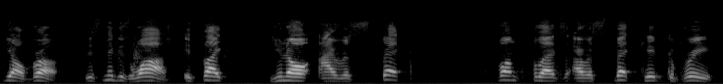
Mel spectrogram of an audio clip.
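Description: Guy on a podcast, kinda high voice, asks questions and cusses, dry sound. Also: darkish tone, no echo. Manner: quick interjections, questioning, profane. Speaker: podcast co-host. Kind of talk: casual chat.

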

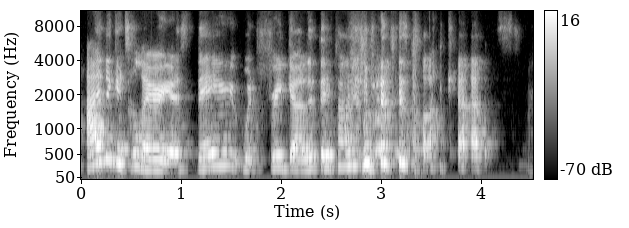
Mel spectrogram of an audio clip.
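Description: A young woman casually telling a long story as a podcast guest, talking in an animated way and acting out the people she quotes. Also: on the high side, a little slow, slight background noise. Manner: animated, filler-heavy, acts out quoted voices.

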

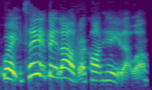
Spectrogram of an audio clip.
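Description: A woman's voice: high voice, very animated, fast talker, dry recording, muffled recording. A woman guest on a casual podcast, self-deprecating and giggly. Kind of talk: casual chat.

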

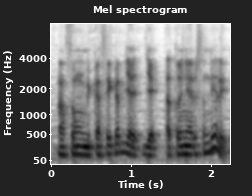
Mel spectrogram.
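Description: Deep-voiced woman asking short questions. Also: fast talker, darkish tone, soft background music. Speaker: interviewer. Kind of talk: casual interview questions.

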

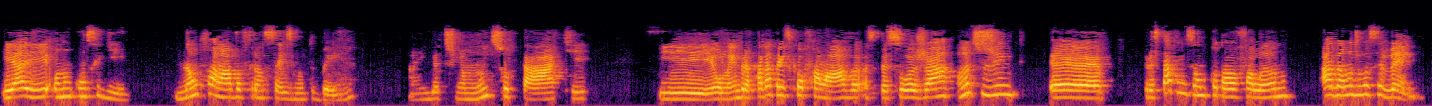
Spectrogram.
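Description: A woman with a Brazilian Portuguese accent appears as a guest in a live online interview over a remote video call, telling personal stories. Her voice sits high, she speaks at normal speed, and she is talkative, expressive, and conversational.

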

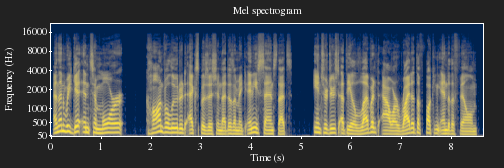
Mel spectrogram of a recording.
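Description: Male podcast co-host, mid-pitch, dry close mic, profane and ranting when worked up. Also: animated, normal speed, dry recording. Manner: profane, ranting, gets loud and high when exasperated. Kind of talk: casual podcast chat.

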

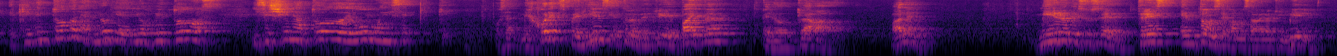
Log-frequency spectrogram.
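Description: A man preaching a sermon in an animated, emphatic way, repeating phrases for emphasis. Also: high voice, moderate pace. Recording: echoey room from far off, faint background noise.

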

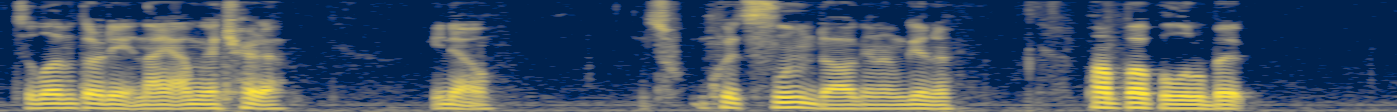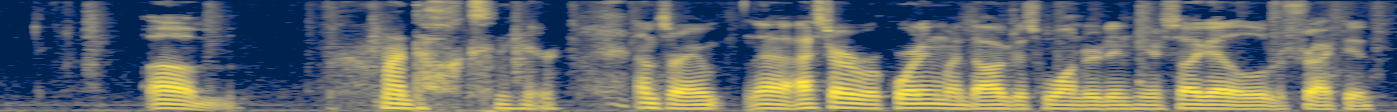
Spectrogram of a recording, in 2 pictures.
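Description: A man speaking in a monotone, giving a casual devotional podcast talk in an informal, rambling way with halting self-corrections. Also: lowish voice.

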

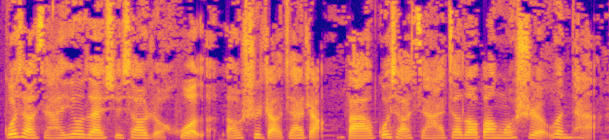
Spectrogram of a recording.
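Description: A young woman host reading funny anecdotes as comic narration, with lively storytelling that acts out the quoted lines. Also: mid-range voice, a little fast. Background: background music.

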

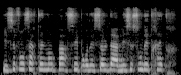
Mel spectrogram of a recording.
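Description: A woman voicing a hot-tempered young male soldier who shouts in an audiobook. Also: high-pitched, little pitch movement, fast talker, voice pushed up, lightly acted. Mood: angry. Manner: shouting, aggressive.

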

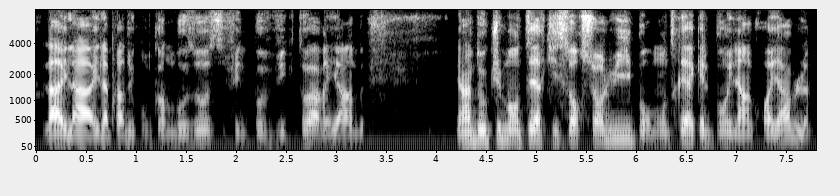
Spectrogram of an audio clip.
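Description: A man co-hosting a podcast, chatting casually and haltingly with frequent restarts and fillers. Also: mid-range voice, fairly even intonation. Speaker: podcast co-host. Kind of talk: casual chat about boxing.

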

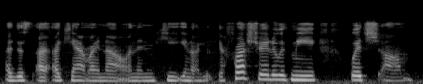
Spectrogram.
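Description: A woman's voice: fairly low pitch, steady tone, fairly quick, dull audio. A woman in her twenties, a podcast guest, speaking reflectively and hesitantly, with many ums and restarts. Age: 20s. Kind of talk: casual conversational interview.

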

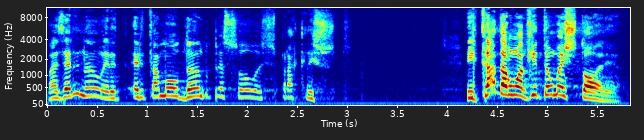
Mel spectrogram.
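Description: A man's voice: high-pitched, expressive, fairly quick, fairly bright tone. A man preaching, teasing and joking with people in his congregation. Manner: teasing, jokey, addresses people in the pews. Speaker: pastor. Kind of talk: informal sermon to a congregation.

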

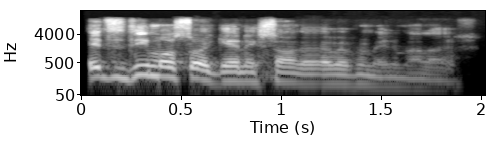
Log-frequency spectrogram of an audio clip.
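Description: Rapid-fire and a bit creaky, his mid-range voice comes through clean studio sound without any room echo. He's a young rapper guest in a casual storytelling interview, relaxed and meandering, often restarting and leaning on fillers.

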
